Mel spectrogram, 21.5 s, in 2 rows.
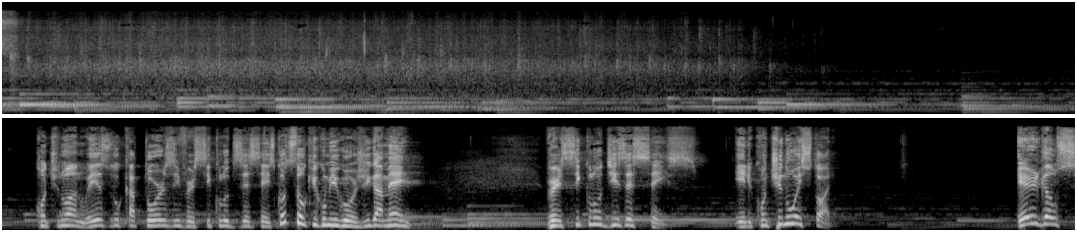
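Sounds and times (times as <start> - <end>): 
audience clapping: 0.0 - 8.8
held keyboard chords: 0.0 - 21.4
speech: 11.1 - 15.0, 16.2 - 19.1, 20.9 - 21.4.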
